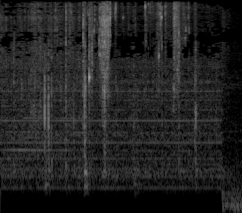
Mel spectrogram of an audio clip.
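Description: Faint squishing and splashing of water as a dirty foam dirt-bike air filter is scrubbed and squeezed by hand in a tub of warm water to wash the mud out, with a few soft splashes around the middle.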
